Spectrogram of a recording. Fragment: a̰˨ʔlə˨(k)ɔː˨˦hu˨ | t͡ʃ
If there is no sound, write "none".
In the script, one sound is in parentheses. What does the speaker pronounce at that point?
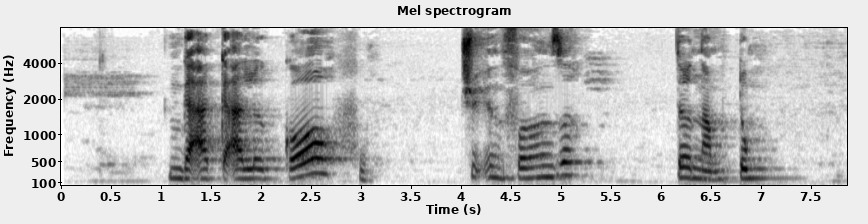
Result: k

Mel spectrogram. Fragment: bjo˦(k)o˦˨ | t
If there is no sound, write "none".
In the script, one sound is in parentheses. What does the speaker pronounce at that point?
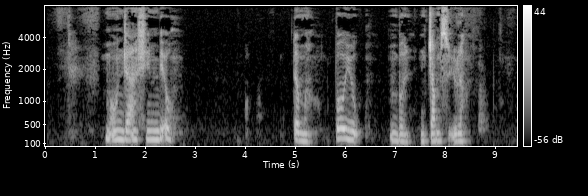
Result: ʔ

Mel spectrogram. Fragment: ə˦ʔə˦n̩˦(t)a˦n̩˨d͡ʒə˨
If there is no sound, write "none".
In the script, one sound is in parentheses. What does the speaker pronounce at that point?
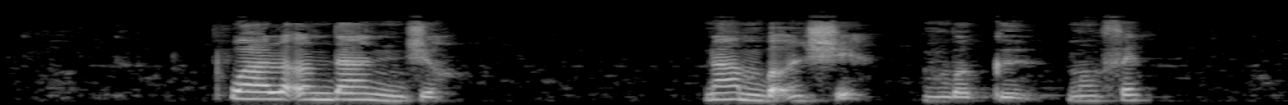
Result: d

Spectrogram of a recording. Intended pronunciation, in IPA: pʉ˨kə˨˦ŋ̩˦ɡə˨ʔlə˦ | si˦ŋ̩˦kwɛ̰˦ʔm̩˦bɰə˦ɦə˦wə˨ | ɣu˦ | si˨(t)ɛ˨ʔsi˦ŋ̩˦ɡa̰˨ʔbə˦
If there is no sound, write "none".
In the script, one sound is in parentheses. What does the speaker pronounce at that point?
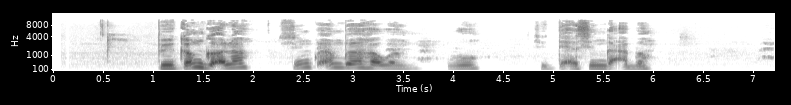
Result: t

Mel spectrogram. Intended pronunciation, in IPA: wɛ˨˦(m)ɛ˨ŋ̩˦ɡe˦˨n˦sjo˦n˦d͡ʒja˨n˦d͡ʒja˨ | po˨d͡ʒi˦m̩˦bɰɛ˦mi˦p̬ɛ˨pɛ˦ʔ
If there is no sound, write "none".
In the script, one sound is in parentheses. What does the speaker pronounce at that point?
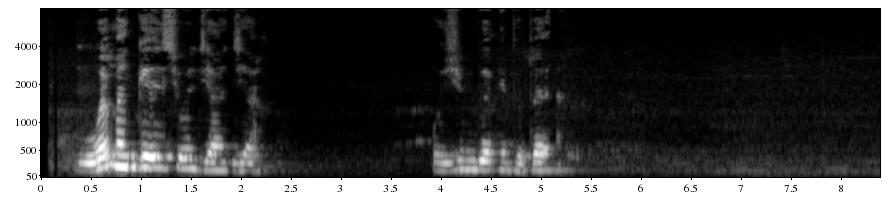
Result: m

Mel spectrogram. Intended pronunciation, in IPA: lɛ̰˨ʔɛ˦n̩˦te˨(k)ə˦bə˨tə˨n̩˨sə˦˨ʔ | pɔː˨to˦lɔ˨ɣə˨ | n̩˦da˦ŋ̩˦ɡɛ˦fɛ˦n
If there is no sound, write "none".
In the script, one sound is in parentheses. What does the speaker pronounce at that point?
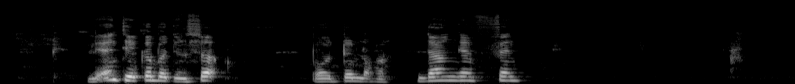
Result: k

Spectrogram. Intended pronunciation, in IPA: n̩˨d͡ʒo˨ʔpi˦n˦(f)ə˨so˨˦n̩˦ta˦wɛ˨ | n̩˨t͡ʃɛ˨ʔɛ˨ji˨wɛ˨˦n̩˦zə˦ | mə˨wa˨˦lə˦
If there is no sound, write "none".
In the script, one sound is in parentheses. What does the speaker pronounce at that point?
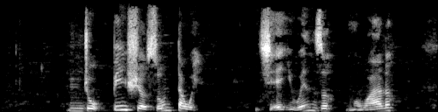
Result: ʃ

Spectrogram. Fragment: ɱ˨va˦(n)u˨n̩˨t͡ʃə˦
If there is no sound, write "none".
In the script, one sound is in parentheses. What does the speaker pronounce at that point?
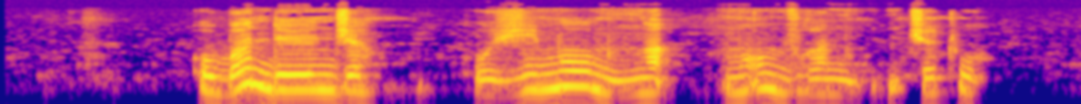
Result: n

